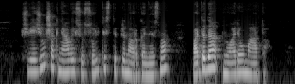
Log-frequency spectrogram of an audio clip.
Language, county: Lithuanian, Vilnius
